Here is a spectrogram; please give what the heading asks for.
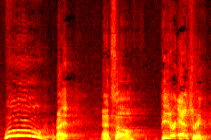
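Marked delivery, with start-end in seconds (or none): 0.1-1.0 very high, loud whoop; joyful woo. Real, not acted. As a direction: let out a big celebratory whoop. Preacher cheers the revelation.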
